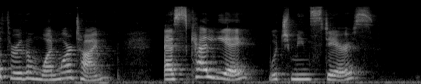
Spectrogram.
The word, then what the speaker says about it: escalier: The first one is escalier. This means stairs, okay? Escalier. The second one is ascenseur. This is an elevator. Ascenseur. Okay. Here we have 1, 2, 3, 4 syllables. Escalier.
